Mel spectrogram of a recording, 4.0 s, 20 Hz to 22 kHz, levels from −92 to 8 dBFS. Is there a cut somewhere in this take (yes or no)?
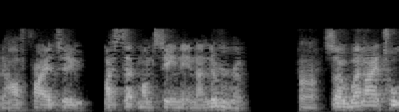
no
